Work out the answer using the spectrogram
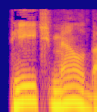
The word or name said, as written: peche melba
